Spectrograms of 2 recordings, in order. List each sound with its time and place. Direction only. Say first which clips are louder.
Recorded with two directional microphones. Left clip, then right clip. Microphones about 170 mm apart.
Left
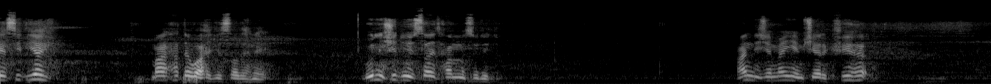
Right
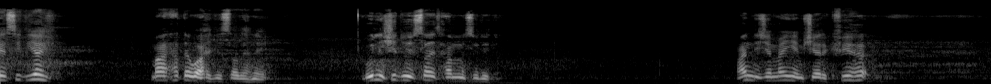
0.3 s speech: right 1 dB; 50° right (ahead or behind)
7.3 s speech: right 2 dB; 55° right (ahead or behind)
